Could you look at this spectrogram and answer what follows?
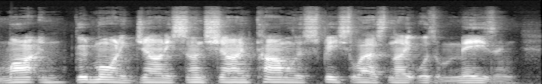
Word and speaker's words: Kamala: It's not Kamala, it's Kamala. Pretty simple, guys. Get it right. A lot of guys on the channel, they know what's up. Kamala, Michael Martin, good morning, Johnny Sunshine. Kamala's speech last night was amazing.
